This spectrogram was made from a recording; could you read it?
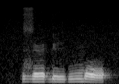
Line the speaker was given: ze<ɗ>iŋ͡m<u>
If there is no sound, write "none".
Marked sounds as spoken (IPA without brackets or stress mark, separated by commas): ɗ, o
